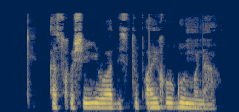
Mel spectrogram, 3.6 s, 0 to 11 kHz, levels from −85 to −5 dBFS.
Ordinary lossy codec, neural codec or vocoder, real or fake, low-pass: MP3, 96 kbps; none; real; 7.2 kHz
